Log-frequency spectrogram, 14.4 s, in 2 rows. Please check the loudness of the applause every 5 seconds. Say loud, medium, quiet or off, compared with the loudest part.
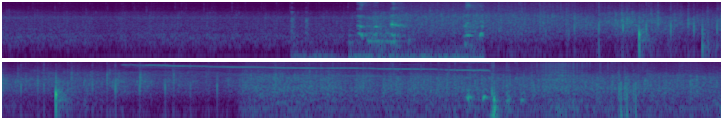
medium, loud, loud.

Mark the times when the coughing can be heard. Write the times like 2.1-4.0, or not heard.
2.9-4.8, 11.8-12.4.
